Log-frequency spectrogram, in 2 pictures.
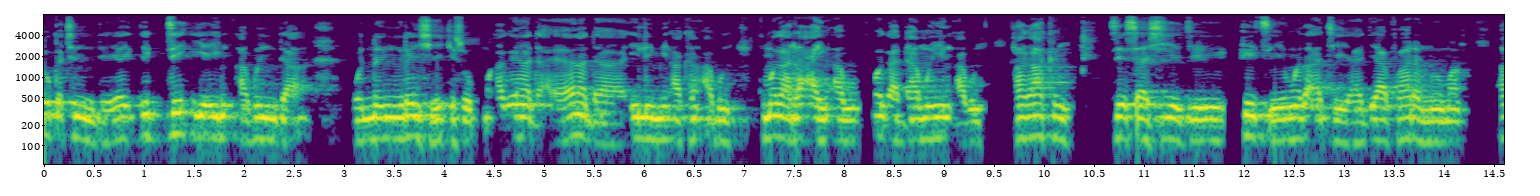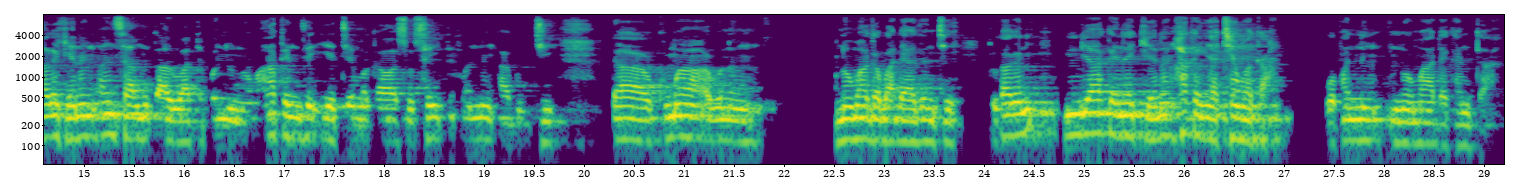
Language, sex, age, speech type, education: Hausa, male, 15-29, spontaneous, tertiary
